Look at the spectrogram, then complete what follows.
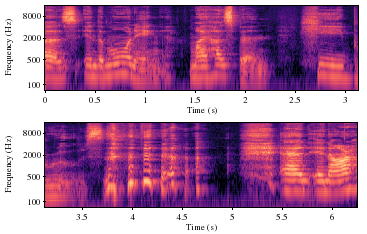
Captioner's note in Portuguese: risos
